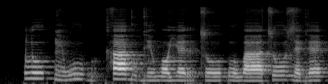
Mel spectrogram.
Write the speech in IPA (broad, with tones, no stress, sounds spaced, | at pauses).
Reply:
l oː˦ k͡p ĩ˨ w uː˦˨ ɡʷ ɪ˨ kʰ aː˦ ɡ ʊ˨ ɡ e˨ w ɔ˨ j ɛ˨ r t͡s oː˨ ɓ o˨ w aː˨ t͡s oː˦ z ɛ˨ ɡ ɛ˦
